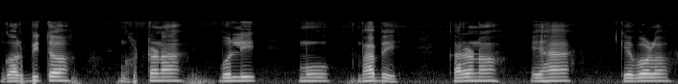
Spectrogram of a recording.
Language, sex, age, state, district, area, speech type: Odia, male, 45-60, Odisha, Khordha, rural, spontaneous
